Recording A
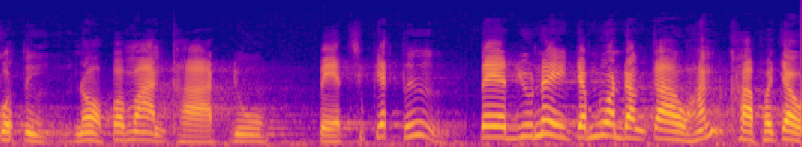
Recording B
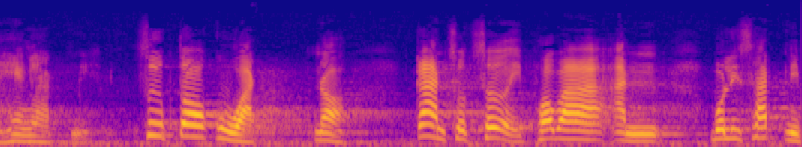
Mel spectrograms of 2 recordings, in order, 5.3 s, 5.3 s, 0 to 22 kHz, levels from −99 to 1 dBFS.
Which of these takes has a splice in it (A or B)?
A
